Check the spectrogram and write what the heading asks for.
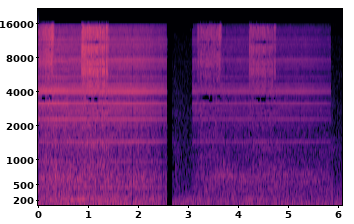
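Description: Electrical hum and buzz of a neon sign, with a brighter buzzing surge about every two seconds. It cuts off suddenly about two and a half seconds in, leaving a fainter steady hum.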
